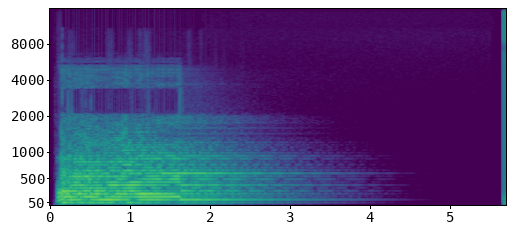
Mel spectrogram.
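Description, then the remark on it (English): A single loud, deep blast from a ceremonial foghorn sounds alone, holding a rich low tone for over a second before slowly fading into silence, followed by a brief click. “Oh, that's a ceremonial foghorn.”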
